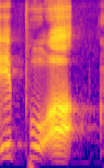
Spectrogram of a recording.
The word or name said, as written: Ipu7a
